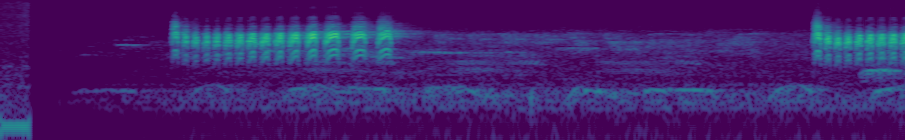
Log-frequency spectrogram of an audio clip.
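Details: A Eurasian blue tit gives a snickering call, a fast, high chattering burst of about a dozen mischievous-sounding chirps in just over a second, then starts again, over a soft low murmur.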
